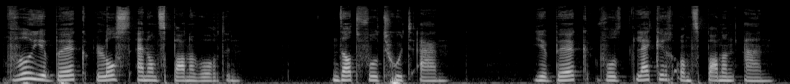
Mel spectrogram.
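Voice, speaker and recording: A woman narrates a guided muscle relaxation exercise in a soothing, instructive way, gently coaxing the listener along. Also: lowish voice.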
